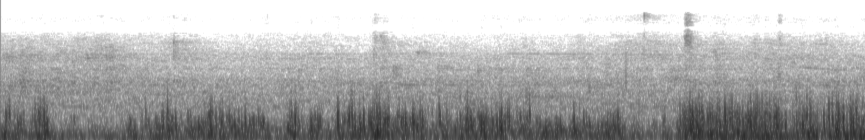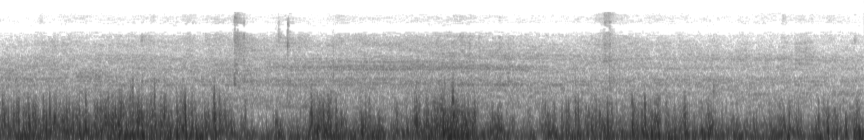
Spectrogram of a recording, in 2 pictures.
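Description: Wind buffeting the microphone in uneven gusts, louder from about a third of the way in.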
